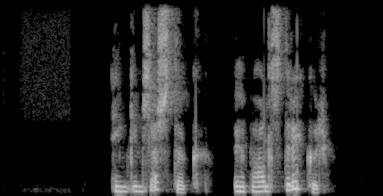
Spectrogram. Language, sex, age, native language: Icelandic, female, 20-29, Icelandic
